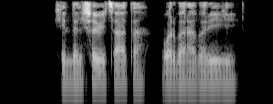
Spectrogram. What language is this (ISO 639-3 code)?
pus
